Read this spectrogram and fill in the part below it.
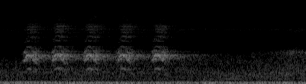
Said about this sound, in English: I like listening to these crows talk to each other back and forth this morning.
